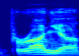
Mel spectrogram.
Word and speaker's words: piranha: I say piranha because that's how you say it in Spanish and in Portuguese.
